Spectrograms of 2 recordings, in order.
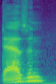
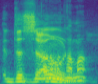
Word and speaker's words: DAZN: have competition with uh i don't know how it's pronounced the dazn one dazzin dazen uh the zone weirdly oh yeah oh so wow the zone okay i will remember that from now on they have a big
